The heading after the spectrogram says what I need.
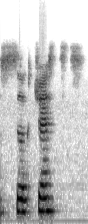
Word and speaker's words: suggests: But here's the thing try to pronounce sts, sts, like that. Oh, okay. So, suggests.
